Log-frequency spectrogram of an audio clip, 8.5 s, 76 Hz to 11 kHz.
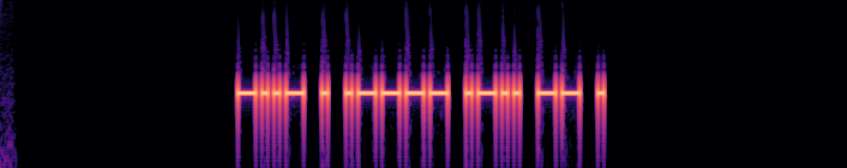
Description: Morse code, heard as a keyed tone, about 20 wpm, 700 Hz. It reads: XE1LME
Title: DXCC-100 Call Signs - 6 Characters - 20wpm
